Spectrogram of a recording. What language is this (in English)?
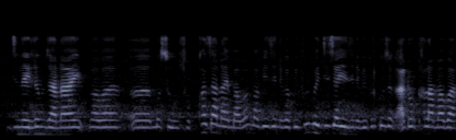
Bodo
